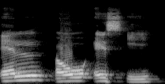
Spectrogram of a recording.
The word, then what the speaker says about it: lose: you have two words the first word is l o s e and the second word is l o s e the first word is pronounced As lose and the second word is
